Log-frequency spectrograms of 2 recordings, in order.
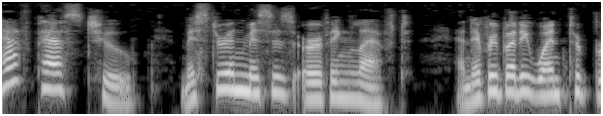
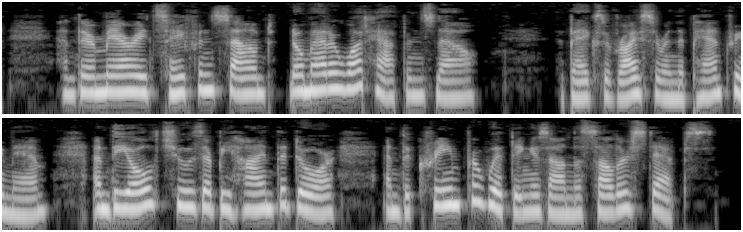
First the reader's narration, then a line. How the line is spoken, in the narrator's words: breathed Charlotta the Fourth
